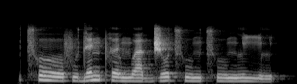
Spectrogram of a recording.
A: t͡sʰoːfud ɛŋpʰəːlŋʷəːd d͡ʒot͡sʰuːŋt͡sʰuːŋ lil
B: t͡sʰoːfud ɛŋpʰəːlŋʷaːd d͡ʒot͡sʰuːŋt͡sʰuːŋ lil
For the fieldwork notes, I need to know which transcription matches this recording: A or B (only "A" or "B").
B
